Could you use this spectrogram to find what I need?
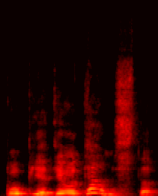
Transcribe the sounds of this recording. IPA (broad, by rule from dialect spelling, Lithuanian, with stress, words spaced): poːˈpʲiɛt jɛʊ ˈtʲɛmstɐ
